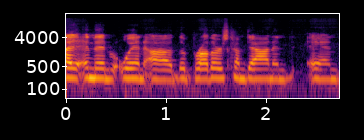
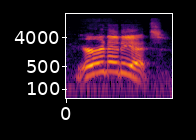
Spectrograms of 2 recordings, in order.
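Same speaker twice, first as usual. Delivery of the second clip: echo; 7 semitones higher than usual. Acted. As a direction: bounce it back high, without shouting. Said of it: "Repeats that".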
